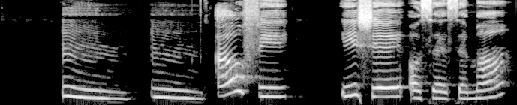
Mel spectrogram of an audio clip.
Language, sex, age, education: Yoruba, female, 30-45, tertiary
